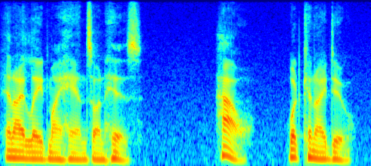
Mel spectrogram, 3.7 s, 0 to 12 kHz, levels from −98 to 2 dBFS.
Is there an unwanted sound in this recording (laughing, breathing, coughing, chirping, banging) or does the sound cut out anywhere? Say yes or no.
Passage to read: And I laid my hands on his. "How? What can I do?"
no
